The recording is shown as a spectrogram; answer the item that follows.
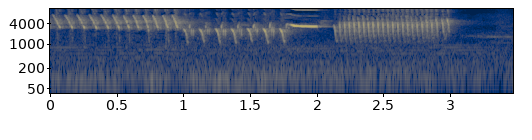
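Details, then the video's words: Canary singing busily, a song used to tutor young birds and to bring female canaries into breeding condition: a rapid high trill, slower notes, a pure whistle, then a fast buzzy roll. "CANARY SINGING"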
